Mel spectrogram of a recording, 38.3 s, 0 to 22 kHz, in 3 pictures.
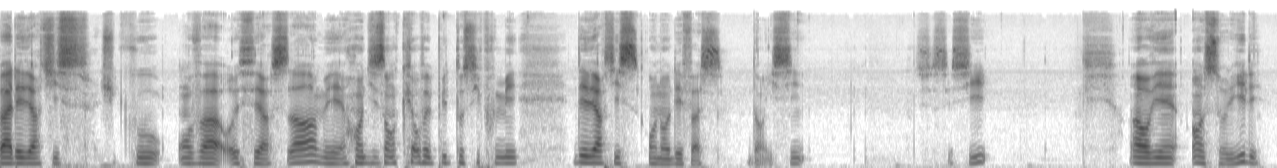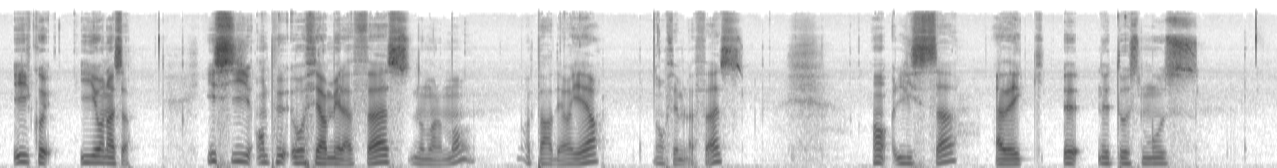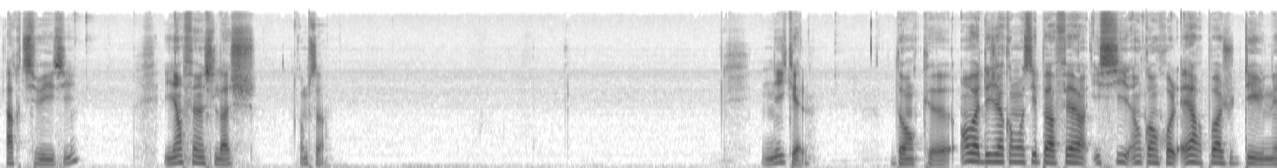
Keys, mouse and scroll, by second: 0.5 KP_3, 1.0 z, 1.8-2.2 scroll up 3, 2.6 right click, 2.8 b, 6.2 x, 8.9 z, 11.3 scroll down 1, 11.5 middle click, 11.9 scroll up 1, 12.2-12.9 scroll down 1, 12.9 scroll down 1, 13.1-14.4 middle drag, 14.4-15.3 scroll up 2, 15.3 alt+right click, 16.2 f, 16.6-18.4 middle drag, 18.4 alt+right click, 19.2 f, 19.8 Tab, 21.2 w, 23.8 click, 24.7-26.2 scroll down 5, 26.2 click, 27.5 KP_Divide, 28.8 KP_3, 29.4 a, 29.8-31.4 scroll down 5, 31.4 shift+scroll up 1, 32.3-33.2 scroll up 5, 33.2 ctrl+scroll down 1, 33.4-34.3 middle drag, 34.3 Tab, 34.8 scroll up 1, 34.8-36.1 middle drag, 36.1 ctrl+r.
